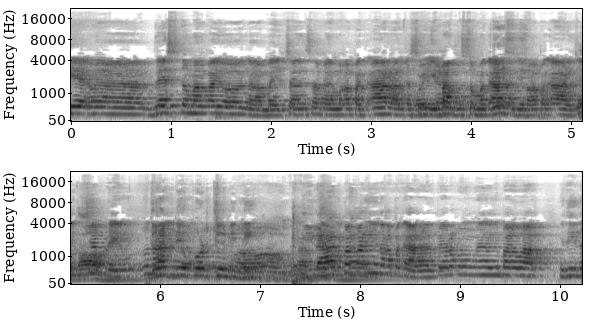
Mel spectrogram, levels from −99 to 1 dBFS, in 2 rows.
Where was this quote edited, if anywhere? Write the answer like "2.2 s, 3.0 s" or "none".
none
